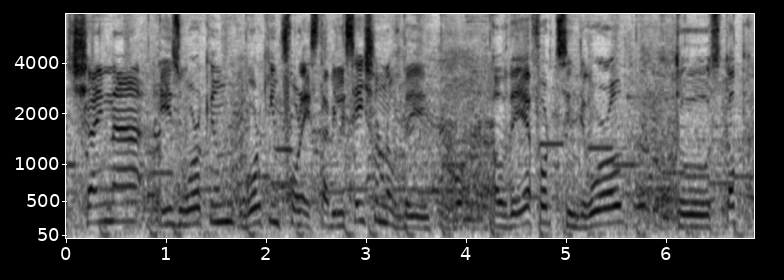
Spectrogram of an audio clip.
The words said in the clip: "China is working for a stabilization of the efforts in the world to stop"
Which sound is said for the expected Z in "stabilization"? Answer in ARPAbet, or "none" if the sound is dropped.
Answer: S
